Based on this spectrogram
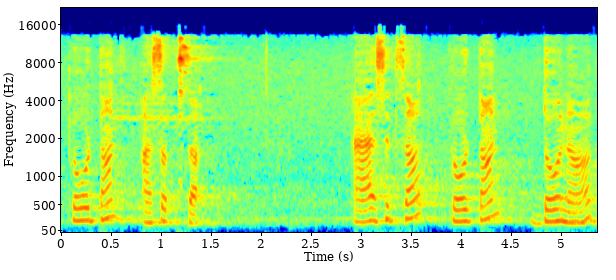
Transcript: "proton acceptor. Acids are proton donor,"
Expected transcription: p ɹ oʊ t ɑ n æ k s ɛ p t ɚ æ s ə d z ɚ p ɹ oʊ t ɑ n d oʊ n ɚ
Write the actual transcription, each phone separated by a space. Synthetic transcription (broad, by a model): p ɹ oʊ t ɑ n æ s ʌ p s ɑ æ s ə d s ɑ p ɹ oʊ t ɑ n d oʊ n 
